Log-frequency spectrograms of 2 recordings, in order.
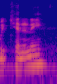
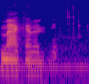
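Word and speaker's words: McEnany: which by the way i had said her name wrong like a bunch i heard i kept saying mckinnony oh just apparently it's mac energy yeah oops apparently it's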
